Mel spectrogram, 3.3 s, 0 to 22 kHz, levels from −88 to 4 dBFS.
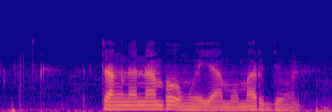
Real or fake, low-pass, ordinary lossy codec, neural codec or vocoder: fake; 5.4 kHz; Opus, 64 kbps; vocoder, 44.1 kHz, 128 mel bands every 256 samples, BigVGAN v2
